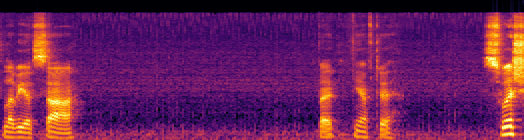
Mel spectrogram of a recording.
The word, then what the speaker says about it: Leviosa: says when Guardium Leviosa which is how you pronounce it it's not Leviosa it's Leviosa but you have to swish and flick and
